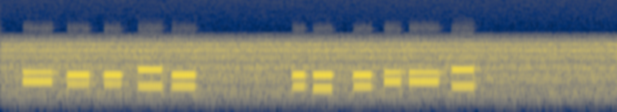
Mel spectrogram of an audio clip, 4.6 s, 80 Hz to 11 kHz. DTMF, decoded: 07764 414006

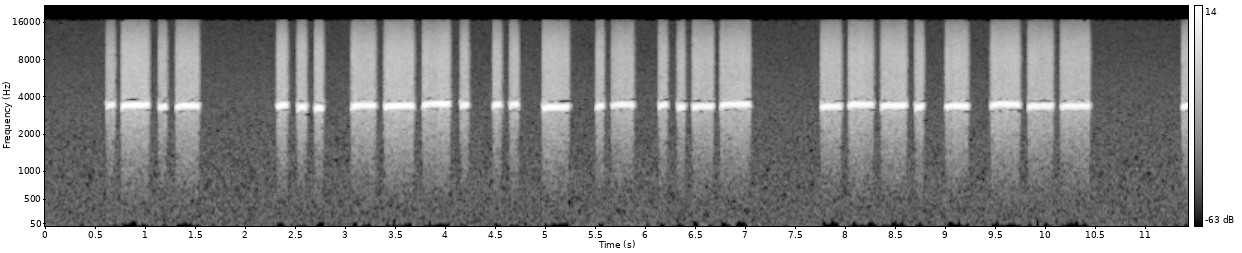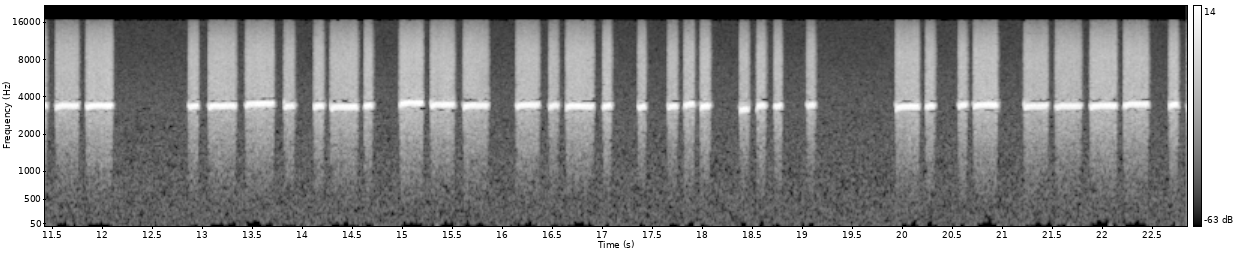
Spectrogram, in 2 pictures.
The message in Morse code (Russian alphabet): Я СЧИТАЮ ЧТО В ПРОЦЕССЕ …

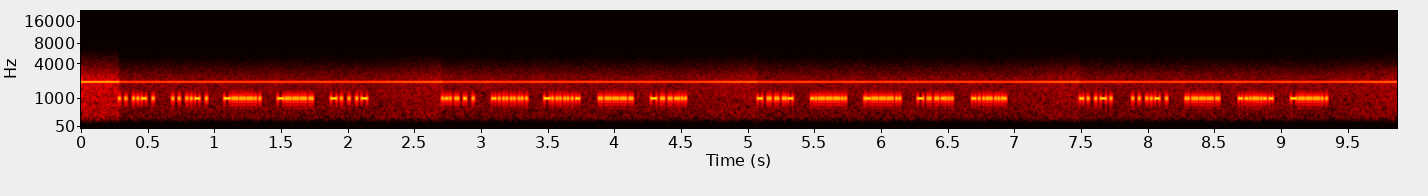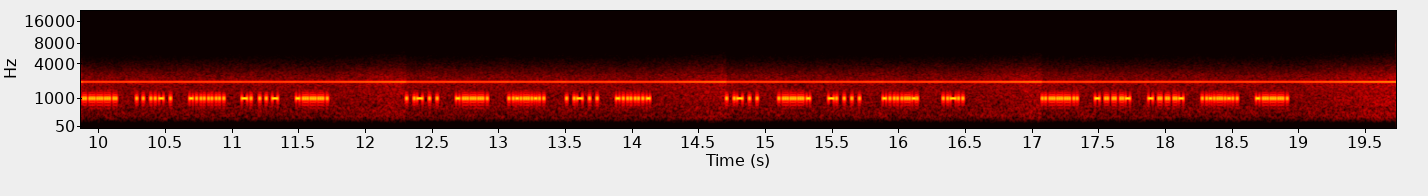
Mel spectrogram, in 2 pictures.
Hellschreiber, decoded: JJEBH 7CD8R A25RQ 4J80E 8JCW6 T6ZTO T9LGI SAAZ6

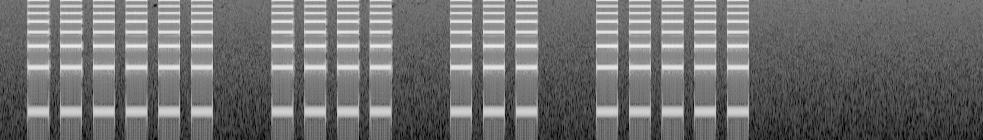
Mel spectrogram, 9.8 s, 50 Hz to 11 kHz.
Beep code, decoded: 6-4-3-5

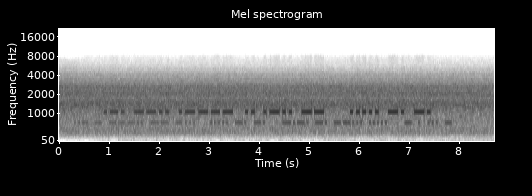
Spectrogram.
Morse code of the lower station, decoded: UT8MB 5NN CN75 TEST

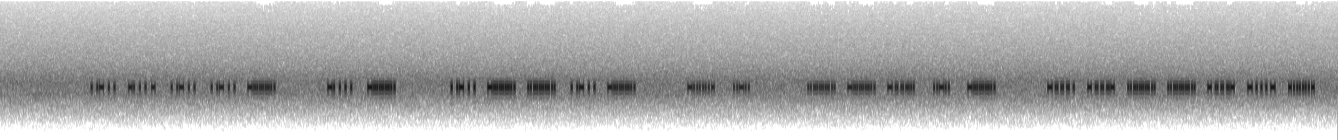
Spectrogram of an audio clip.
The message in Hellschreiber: TUTTE LE TESTE DI SERIE PASSANO

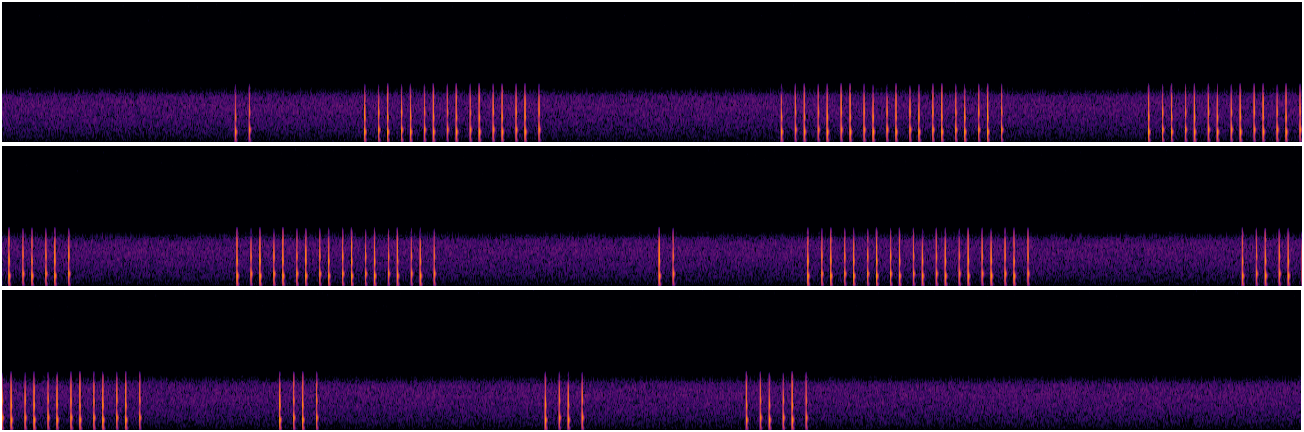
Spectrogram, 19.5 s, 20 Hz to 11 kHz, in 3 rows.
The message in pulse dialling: 1 8 0 0 9 1 0 9 2 2 3

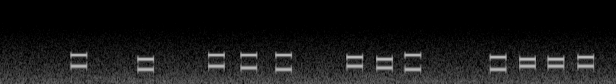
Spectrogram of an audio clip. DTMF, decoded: 9 1 963 843 2778

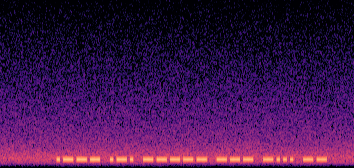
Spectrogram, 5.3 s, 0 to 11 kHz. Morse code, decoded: JR0OBM

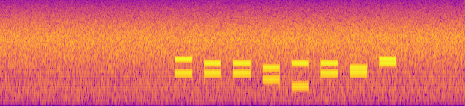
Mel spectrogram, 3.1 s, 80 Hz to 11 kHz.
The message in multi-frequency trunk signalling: KP 995796 ST

